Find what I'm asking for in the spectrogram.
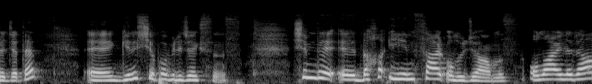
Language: Turkish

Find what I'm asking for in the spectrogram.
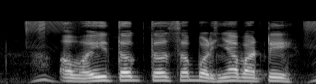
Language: Bhojpuri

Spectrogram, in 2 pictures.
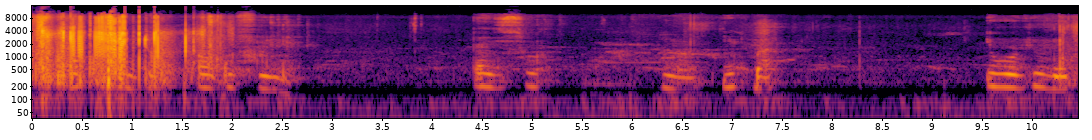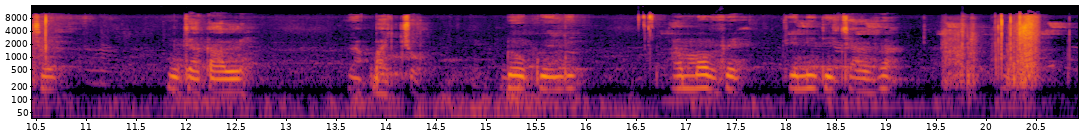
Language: Ikposo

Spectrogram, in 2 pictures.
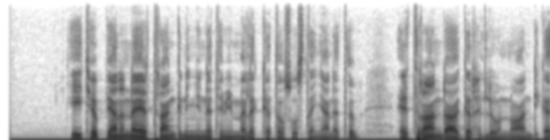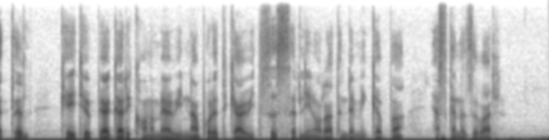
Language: Amharic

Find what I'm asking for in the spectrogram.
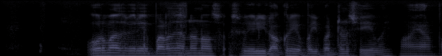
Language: Punjabi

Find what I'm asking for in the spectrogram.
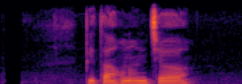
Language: Nepali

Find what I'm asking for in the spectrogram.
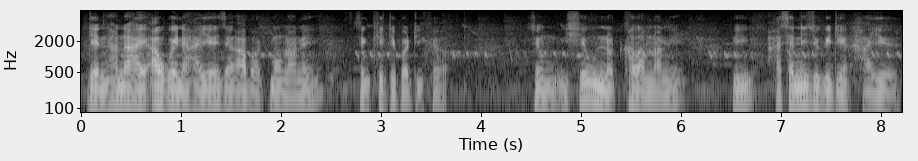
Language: Bodo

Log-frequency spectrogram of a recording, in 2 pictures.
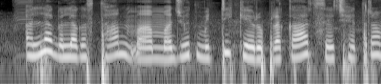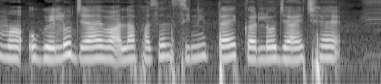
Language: Maithili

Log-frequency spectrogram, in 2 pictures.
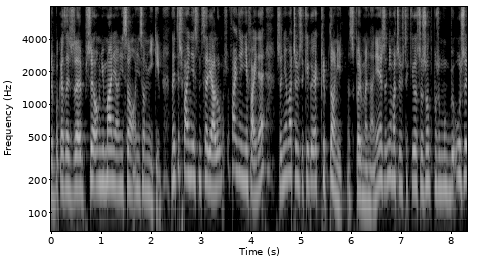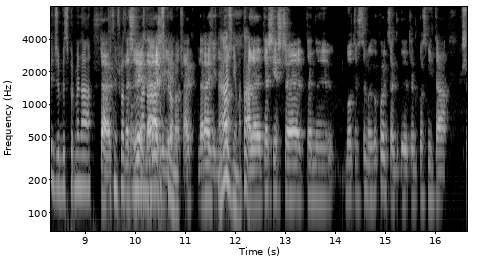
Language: Polish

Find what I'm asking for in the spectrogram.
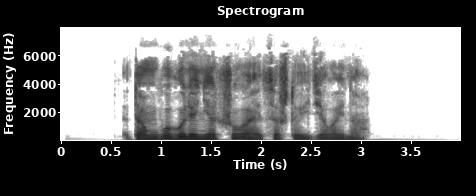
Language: Belarusian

